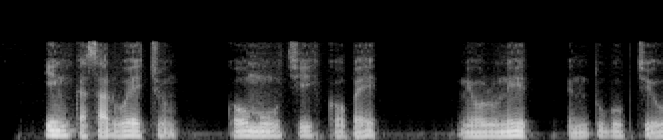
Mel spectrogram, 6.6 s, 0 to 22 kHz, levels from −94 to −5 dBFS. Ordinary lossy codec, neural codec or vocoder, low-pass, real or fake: none; codec, 16 kHz, 0.4 kbps, LongCat-Audio-Codec; 7.2 kHz; fake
